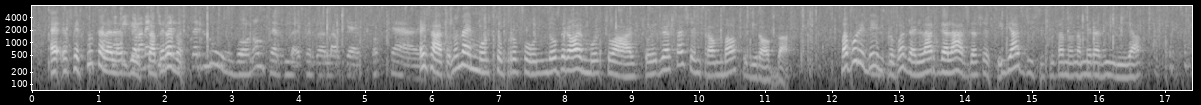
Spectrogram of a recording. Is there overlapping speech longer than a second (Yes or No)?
Yes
